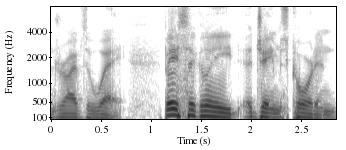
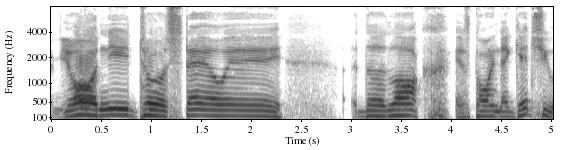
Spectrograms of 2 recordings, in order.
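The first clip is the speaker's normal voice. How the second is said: slow, raised warning voice; hammed-up mysterious doom-sayer; ominous stranger impression; 4 semitones higher, 4 dB louder, slower than usual. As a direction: draw out a spooky Scottish warning.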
